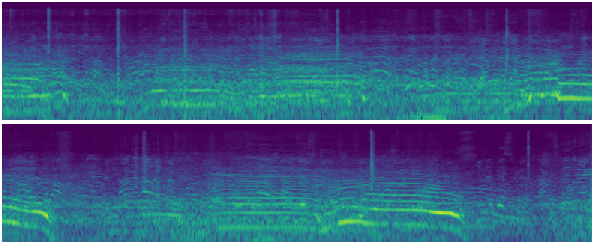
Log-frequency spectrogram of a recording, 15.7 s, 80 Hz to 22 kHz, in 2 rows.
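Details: Improved-breed dairy cows at Raniganj cattle market, 17/11/25, lowing in a series of long, drawn-out moos with rich stacked harmonics, several rising then sagging in pitch, one after another over busy market background.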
